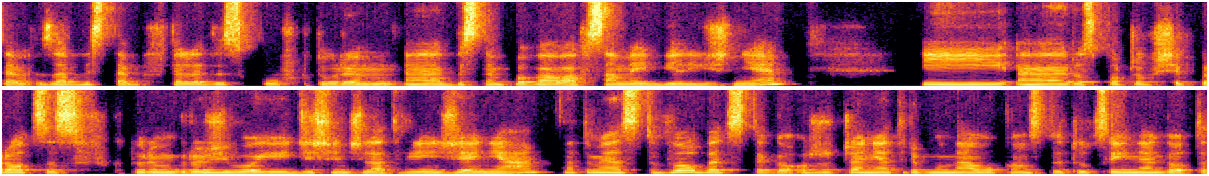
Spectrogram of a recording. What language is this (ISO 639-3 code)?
pol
